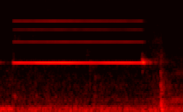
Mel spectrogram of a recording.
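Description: A kitchen timer being set for brownies baking gives one sustained electronic beep lasting over a second, clear and fairly close, followed by a soft click in a quiet room.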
